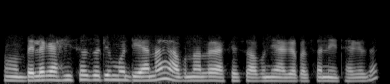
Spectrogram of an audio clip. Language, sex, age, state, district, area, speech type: Assamese, female, 45-60, Assam, Dhemaji, rural, conversation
